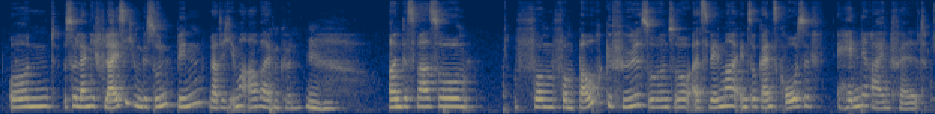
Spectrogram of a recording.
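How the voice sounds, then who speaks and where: Noticeable background noise sits behind a woman speaking at a very slow pace. Her voice is fairly high in pitch, with ordinary pitch variation. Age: 50s. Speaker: healing practice and seminar center owner. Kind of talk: interview. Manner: hesitant, many fillers.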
